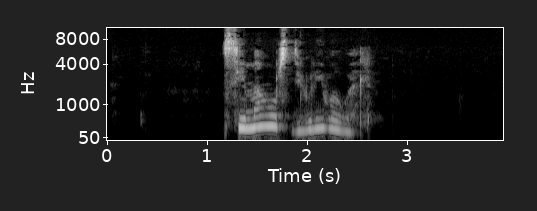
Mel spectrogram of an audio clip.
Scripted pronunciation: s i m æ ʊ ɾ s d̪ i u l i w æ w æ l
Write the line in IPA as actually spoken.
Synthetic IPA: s i m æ ʊ ɾ s d̪ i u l i w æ w æ l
